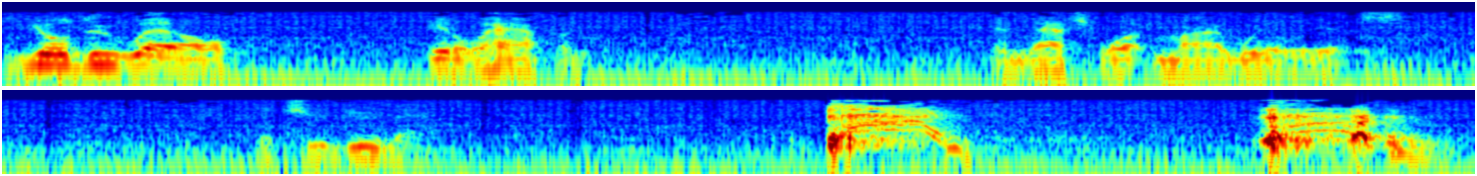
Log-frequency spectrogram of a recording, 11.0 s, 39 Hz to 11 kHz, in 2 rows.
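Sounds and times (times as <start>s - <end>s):
speech: 0.1s - 1.0s, 1.6s - 2.3s, 3.7s - 5.3s, 6.5s - 7.2s, 10.6s - 11.0s
person coughing: 8.6s - 9.2s, 10.2s - 11.0s.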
